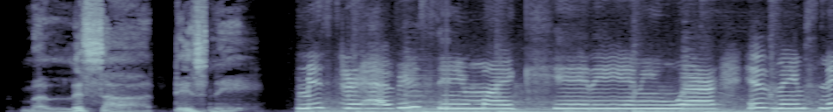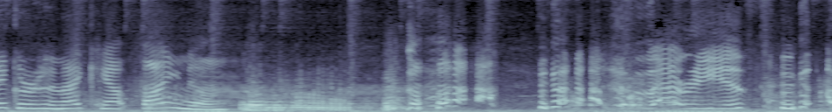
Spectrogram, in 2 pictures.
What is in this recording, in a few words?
Female Animation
